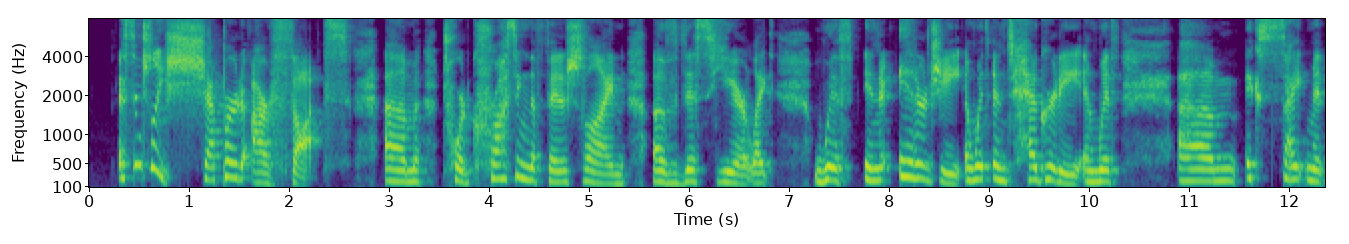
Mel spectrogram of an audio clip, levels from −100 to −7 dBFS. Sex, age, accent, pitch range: female, 30-49, American, 185-255 Hz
